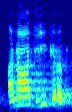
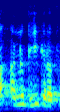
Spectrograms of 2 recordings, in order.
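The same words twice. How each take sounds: First: "अनाधिकृत" with a long आ after न; wrong long आ. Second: "अनधिकृत" with no long आ after न; short vowel after न. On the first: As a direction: stretch the ना in "अनाधिकृत". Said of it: "आ लगा देते हैं". ("अनाधिकृत" में न पर लंबा आ) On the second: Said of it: "अनादि नहीं होता". ("अनधिकृत" में न छोटा, बिना आ की मात्रा) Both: Shown as a demonstration.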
